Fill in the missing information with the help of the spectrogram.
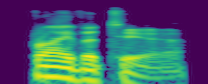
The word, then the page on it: privateer: British English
